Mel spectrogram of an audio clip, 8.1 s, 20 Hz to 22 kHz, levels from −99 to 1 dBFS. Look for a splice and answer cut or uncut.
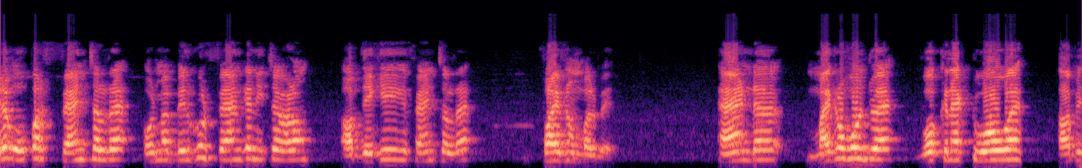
uncut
